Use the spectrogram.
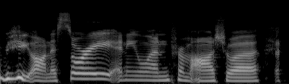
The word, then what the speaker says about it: Oshawa: little too easy but I thought for syllable stress you might put it on the end or something but and say like Oshawa or Oshawa or like something like that but you got it Oshawa Oshawa not too bad right it's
